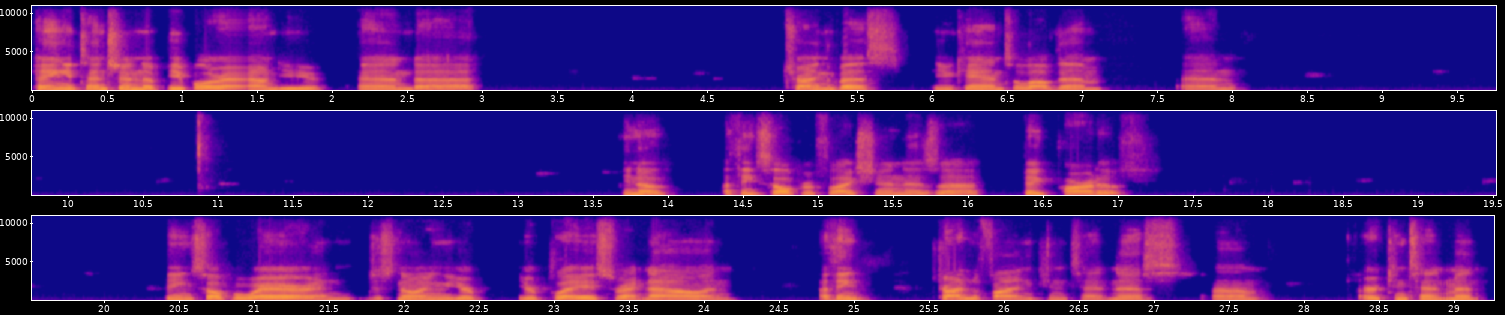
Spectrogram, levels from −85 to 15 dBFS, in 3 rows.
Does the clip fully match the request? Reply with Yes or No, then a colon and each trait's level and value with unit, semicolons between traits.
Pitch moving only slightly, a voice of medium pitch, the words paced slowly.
No: narrow, 1.7 semitones; low, 115 Hz; slow, 100 wpm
